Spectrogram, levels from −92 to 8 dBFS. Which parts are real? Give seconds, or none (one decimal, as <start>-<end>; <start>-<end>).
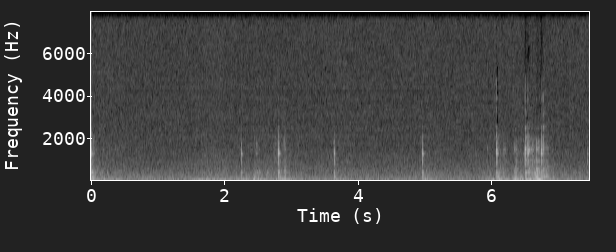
0.0-0.6; 5.1-5.5; 6.2-7.5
